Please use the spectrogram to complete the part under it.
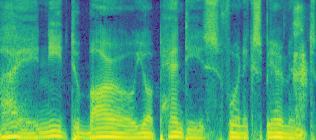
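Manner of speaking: creepy low voice.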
